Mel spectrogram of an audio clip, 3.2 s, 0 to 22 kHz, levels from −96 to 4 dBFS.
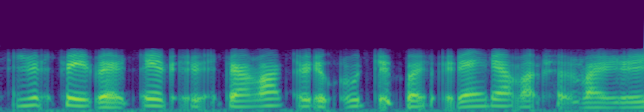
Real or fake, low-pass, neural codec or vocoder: fake; 3.6 kHz; autoencoder, 22.05 kHz, a latent of 192 numbers a frame, VITS, trained on many speakers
